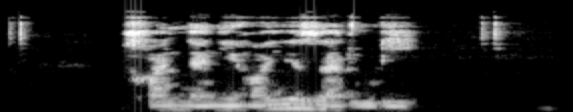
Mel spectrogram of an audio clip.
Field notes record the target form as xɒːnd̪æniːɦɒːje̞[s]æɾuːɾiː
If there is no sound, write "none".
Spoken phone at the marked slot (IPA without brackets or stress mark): z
